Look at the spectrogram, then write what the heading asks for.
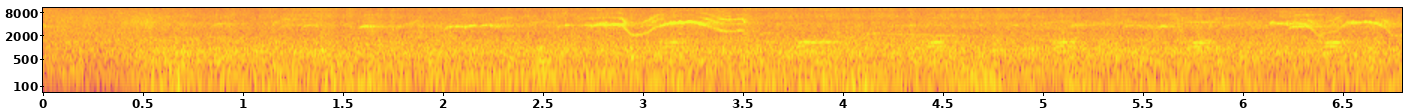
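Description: Birds chirping over a steady outdoor background hiss, with a couple of quick up-and-down whistled calls about three seconds in and again near the end.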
